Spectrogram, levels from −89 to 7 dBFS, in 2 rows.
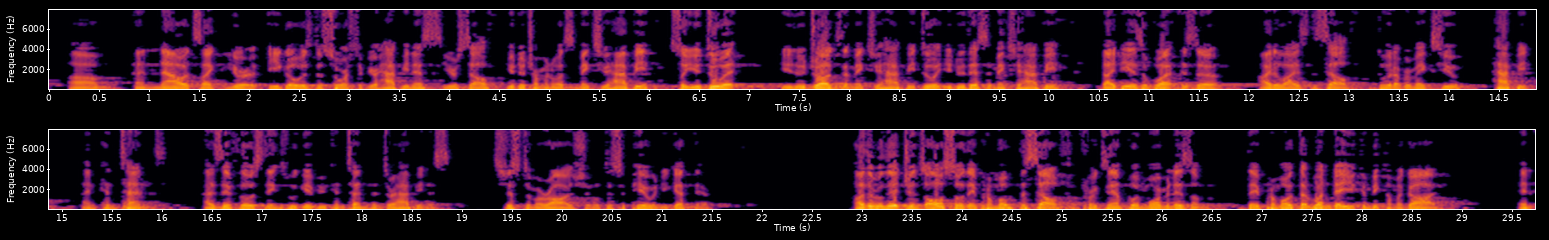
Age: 30-49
